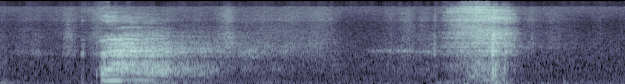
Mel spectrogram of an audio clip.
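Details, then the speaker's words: A girl sneezes twice, soft breathy hissing bursts about two seconds apart, trying to sneeze away a persistent nasal tickle; quiet room. "Such a relief when the tickle goes way. Even for it's even if it's just for a second."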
